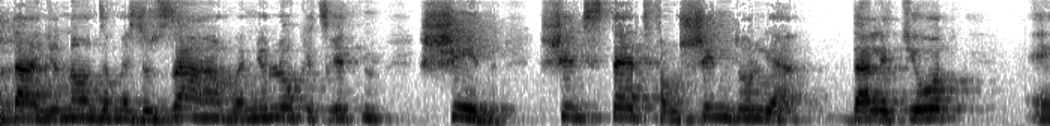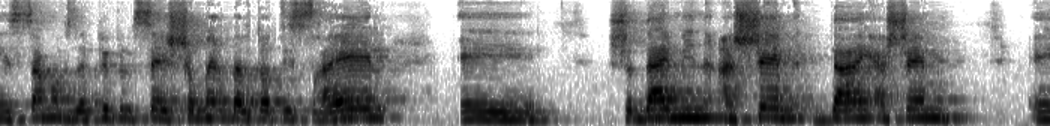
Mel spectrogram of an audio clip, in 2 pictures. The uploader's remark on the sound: Zoom Class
